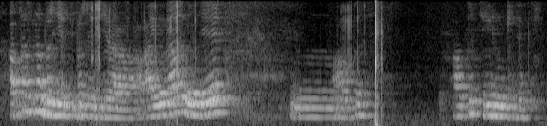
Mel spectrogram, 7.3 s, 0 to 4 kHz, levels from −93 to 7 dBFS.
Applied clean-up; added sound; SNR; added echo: none; Packing tape, duct tape; 11 dB; reverberation time 1.3 s.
